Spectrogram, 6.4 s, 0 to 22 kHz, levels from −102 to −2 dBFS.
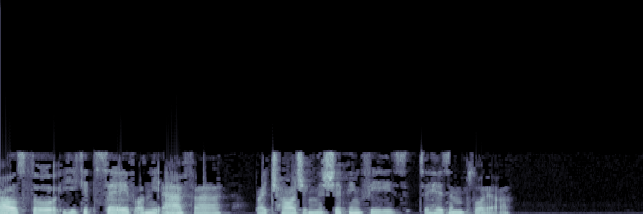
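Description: The speech throughout is dull and smeared, with nothing above 6.3 kHz and a plainly audible warbling, fizzy texture on sibilants and sustained sounds. That points most likely to AAC compression, with AAC-LC at a low bitrate near 24 kbps starving the upper spectrum.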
